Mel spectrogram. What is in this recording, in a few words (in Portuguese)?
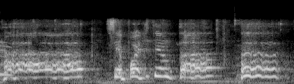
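haha você pode tentar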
